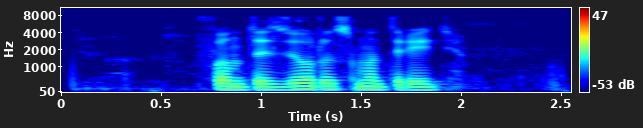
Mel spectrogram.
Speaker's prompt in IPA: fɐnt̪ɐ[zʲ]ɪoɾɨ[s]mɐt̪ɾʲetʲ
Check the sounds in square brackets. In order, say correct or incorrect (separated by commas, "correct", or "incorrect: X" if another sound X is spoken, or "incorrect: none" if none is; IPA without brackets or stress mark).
correct, correct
